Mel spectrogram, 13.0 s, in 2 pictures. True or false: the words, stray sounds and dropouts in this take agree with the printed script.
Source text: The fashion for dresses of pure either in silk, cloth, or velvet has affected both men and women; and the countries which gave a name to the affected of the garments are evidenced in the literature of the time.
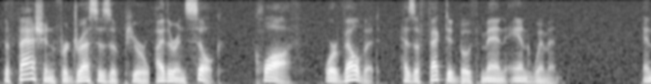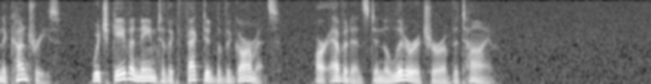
true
